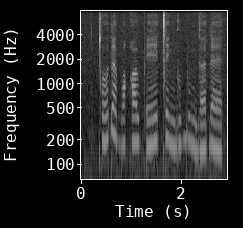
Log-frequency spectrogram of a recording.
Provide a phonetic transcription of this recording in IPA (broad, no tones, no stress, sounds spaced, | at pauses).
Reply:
ǀ o ɗ ɜ b ɔ q uː pʼ eː ǀ e ŋ ɡ u b u ŋ ɡ ɜ ɗ ɛ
